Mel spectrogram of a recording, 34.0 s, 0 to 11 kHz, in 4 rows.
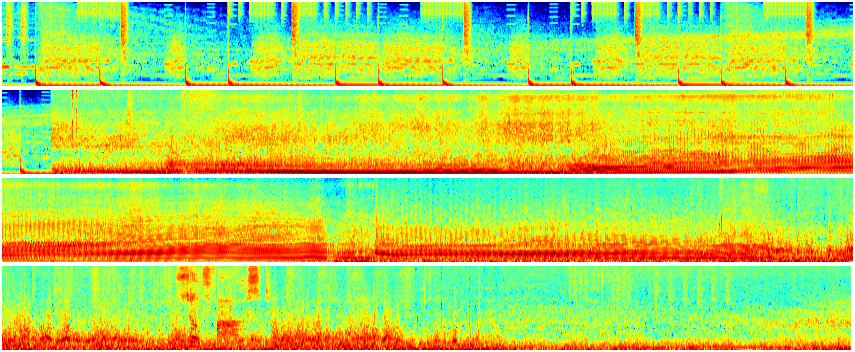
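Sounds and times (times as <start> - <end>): car engine accelerating hard: 9.0 - 34.0.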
